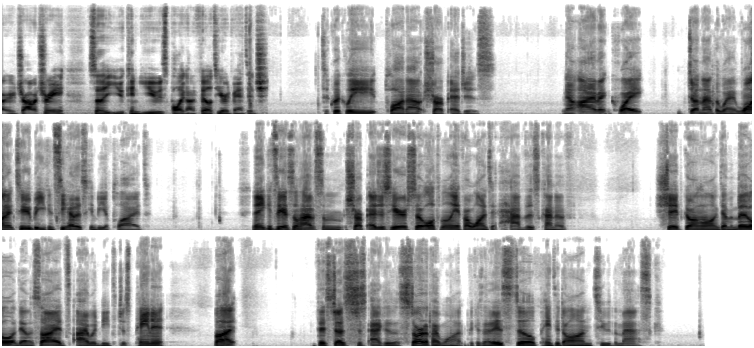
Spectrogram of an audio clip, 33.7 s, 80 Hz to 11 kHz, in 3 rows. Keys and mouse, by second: 2.0 middle click, 4.3 middle click, 5.7 middle click, 13.5 middle click, 14.9 middle click, 33.2 middle click.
